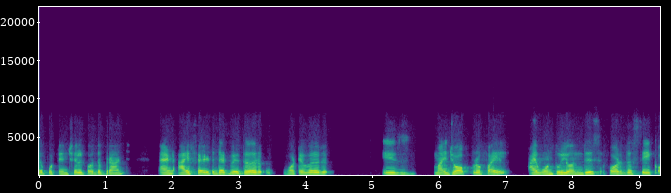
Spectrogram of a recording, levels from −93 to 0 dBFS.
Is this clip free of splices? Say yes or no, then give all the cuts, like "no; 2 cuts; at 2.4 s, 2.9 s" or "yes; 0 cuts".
yes; 0 cuts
